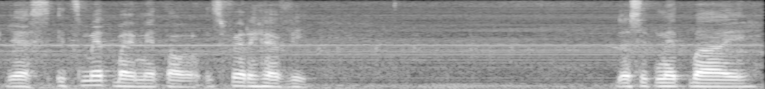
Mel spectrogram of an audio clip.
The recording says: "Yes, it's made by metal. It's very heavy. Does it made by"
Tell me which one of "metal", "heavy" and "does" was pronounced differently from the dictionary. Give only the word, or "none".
does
